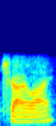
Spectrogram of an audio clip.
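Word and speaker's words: Chili: Rhymes with highlight. I grew up on a dirt road called Stallman Drive. It was off of Ballantyne Road, south of the city of Rochester, in the town of Chile.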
